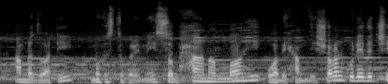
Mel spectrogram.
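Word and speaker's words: سبحان الله وبحمده: সুবহানাল্লাহি ওয়াবিহামদিহি। সুবহানাল্লাহি ওয়াবিহামদিহি। শুদ্ধ করে বলুন। সুবহানাল্লাহি ওয়াবিহামদিহি। সুবহানাল্লাহি সিন এর উচ্চারণটি শুদ্ধ যেন হয়।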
